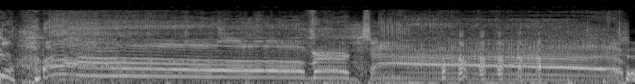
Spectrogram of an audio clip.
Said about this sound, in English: Yell as loud as you want.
